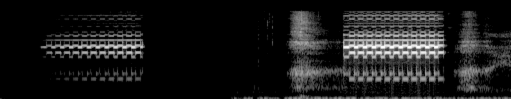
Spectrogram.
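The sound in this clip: A telephone rings late at night in two bursts of high, trilling electronic tones. Brief rustling and a gasp come between the rings.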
